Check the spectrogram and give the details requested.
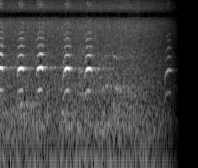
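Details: Zoo Peruvian thick-knee gives four loud, nasal, honking notes about half a second apart, then one more after a pause, over a steady rushing background noise.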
